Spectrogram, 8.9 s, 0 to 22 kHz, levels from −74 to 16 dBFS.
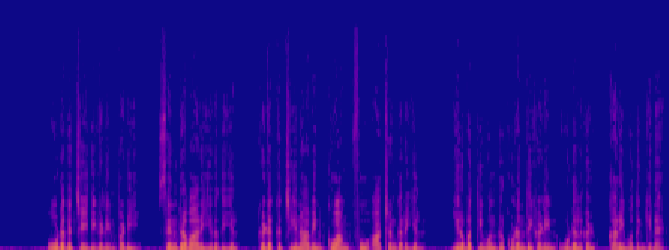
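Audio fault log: Nothing to flag here; I listened to the whole speech clip and didn't catch a single glitch worth logging.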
